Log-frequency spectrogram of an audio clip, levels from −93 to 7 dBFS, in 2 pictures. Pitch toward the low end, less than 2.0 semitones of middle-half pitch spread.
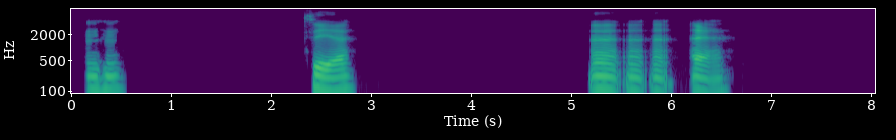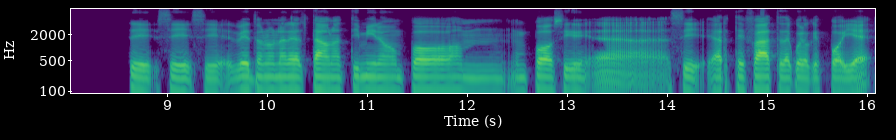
Yes: low, 105 Hz; narrow, 1.3 semitones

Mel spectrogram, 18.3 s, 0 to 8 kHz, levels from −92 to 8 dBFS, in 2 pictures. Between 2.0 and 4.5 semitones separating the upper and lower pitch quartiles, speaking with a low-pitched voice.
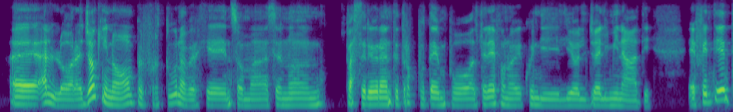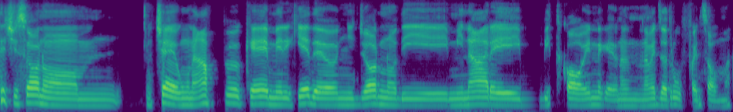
Yes: narrow, 2.6 semitones; low, 130 Hz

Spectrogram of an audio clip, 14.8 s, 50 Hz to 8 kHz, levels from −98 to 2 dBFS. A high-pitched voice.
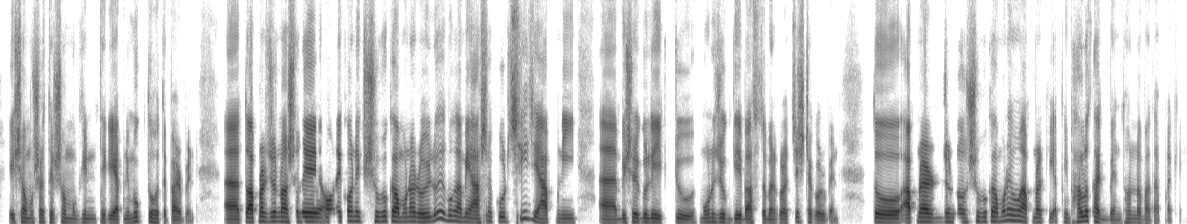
No: medium, 140 Hz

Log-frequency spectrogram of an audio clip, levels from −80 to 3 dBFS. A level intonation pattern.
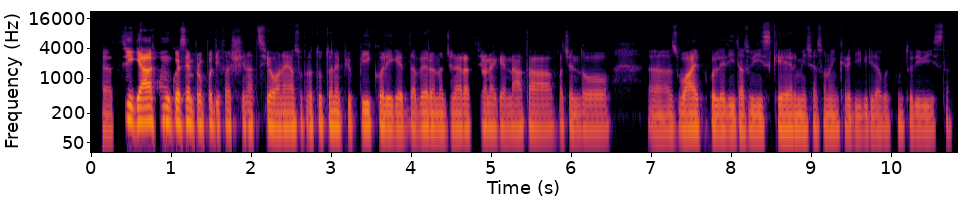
Yes: narrow, 1.8 semitones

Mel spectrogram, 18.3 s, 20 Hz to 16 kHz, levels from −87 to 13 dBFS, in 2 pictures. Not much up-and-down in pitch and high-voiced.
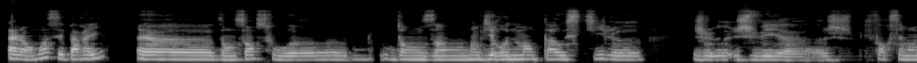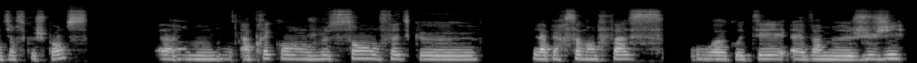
No: narrow, 1.8 semitones; medium, 180 Hz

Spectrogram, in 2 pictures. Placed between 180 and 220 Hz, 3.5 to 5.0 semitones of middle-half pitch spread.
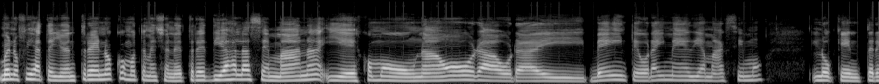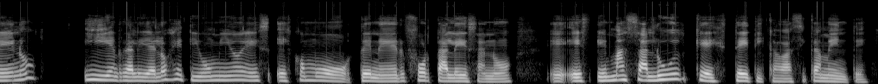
Yes: medium, 185 Hz; average, 3.8 semitones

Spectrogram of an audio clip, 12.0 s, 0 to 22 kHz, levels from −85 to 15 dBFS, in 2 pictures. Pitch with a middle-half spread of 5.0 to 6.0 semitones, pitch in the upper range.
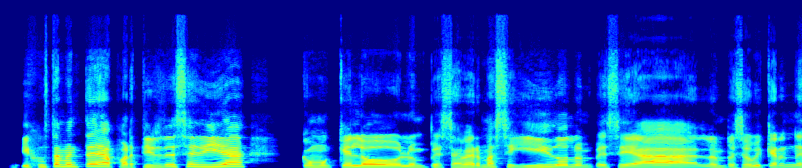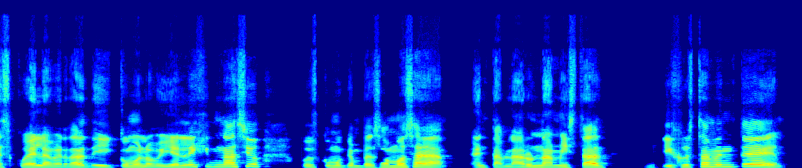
Yes: wide, 5.4 semitones; high, 195 Hz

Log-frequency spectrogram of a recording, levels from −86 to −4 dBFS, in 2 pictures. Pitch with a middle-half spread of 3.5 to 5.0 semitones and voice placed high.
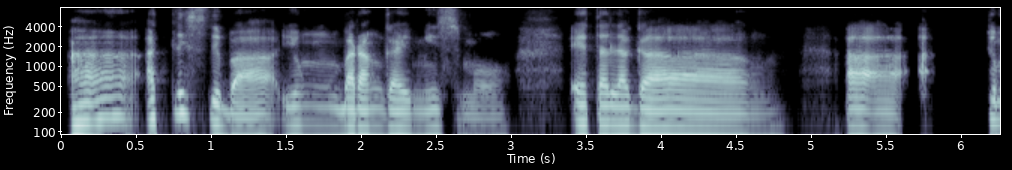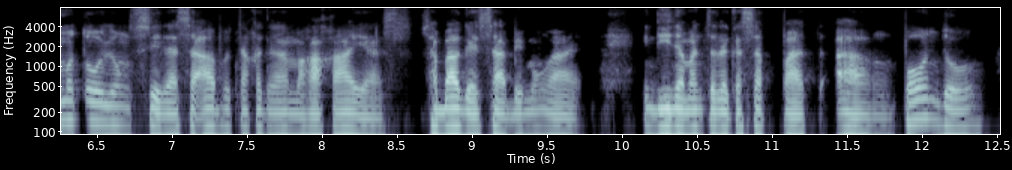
No: average, 3.9 semitones; low, 110 Hz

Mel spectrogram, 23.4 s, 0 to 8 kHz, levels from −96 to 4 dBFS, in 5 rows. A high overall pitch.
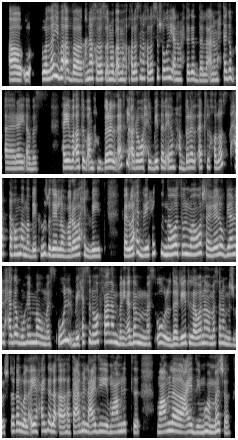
Yes: very high, 250 Hz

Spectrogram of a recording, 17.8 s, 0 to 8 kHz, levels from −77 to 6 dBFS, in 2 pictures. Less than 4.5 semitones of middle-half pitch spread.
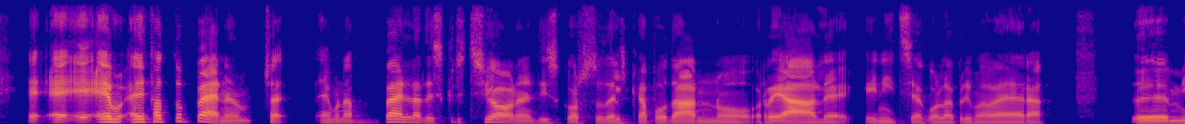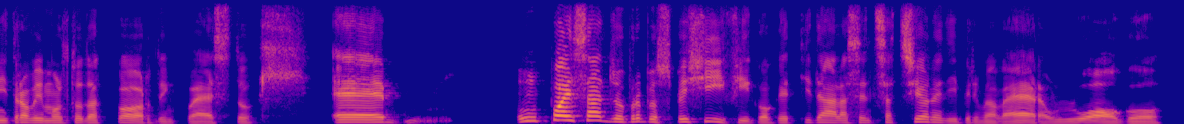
No: wide, 5.6 semitones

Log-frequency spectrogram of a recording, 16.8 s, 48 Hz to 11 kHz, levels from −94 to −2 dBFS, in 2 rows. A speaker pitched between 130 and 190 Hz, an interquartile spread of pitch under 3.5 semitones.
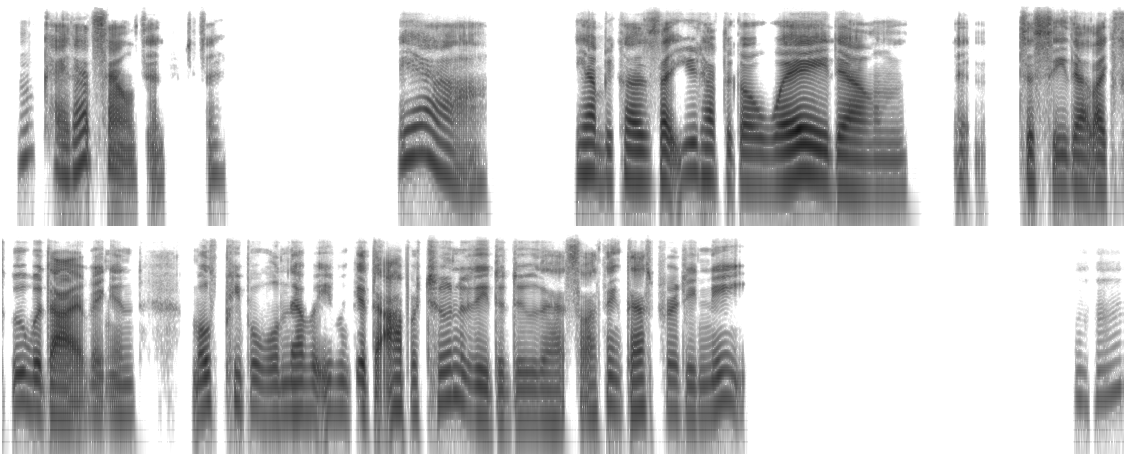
No: medium, 140 Hz; average, 4.5 semitones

